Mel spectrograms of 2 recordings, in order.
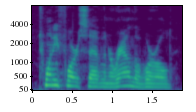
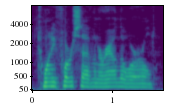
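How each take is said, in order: Both takes have the same delivery.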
